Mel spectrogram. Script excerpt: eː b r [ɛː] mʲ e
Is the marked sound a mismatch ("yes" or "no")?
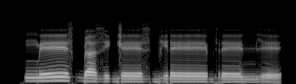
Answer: yes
